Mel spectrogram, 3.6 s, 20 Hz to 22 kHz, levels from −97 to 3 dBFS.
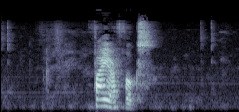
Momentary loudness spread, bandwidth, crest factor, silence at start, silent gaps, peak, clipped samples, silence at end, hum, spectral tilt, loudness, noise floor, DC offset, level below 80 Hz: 9 LU; 11.5 kHz; 20 dB; 1.4 s; none; 0 dBFS; under 0.1%; 1.3 s; none; -0.5 dB/octave; -16 LUFS; -57 dBFS; under 0.1%; -82 dBFS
